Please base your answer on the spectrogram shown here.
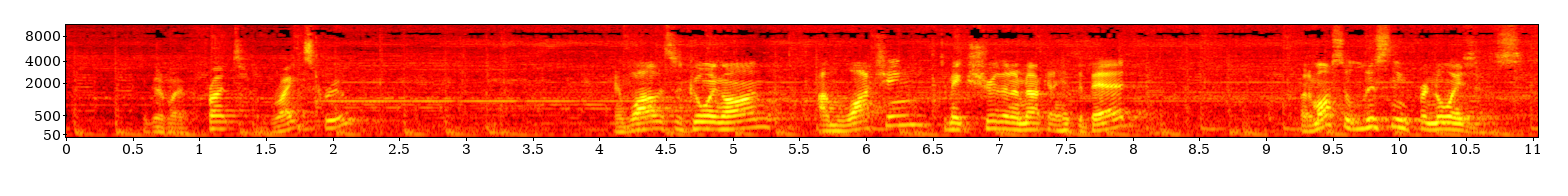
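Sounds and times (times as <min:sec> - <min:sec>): stepper motors whining: 0:00.0 - 0:11.0.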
